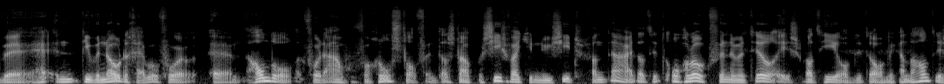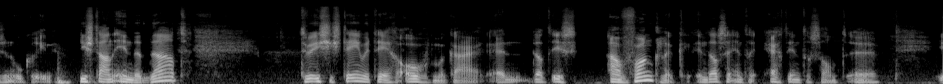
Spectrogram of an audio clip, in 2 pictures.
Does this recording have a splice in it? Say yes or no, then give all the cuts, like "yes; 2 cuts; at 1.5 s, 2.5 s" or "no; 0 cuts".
no; 0 cuts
